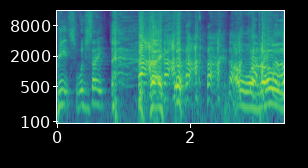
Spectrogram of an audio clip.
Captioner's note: laughing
